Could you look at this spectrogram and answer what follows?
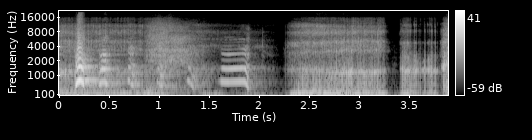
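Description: A man imitates another man's snoring with his voice, producing a few loud, rasping snore sounds, then breaks into laughter and chuckles before falling quiet briefly.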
